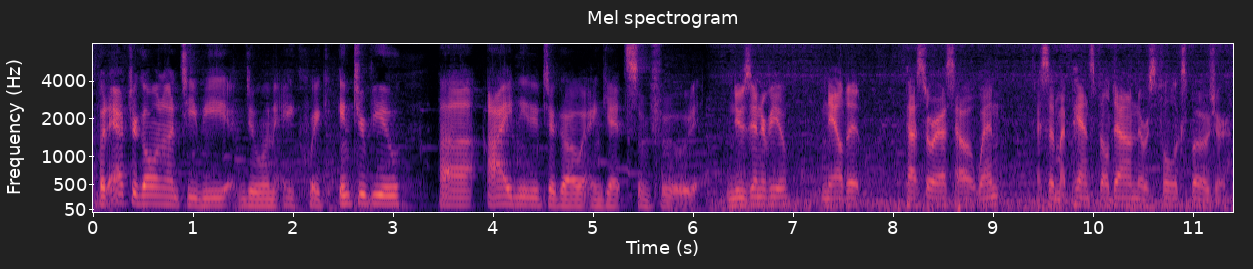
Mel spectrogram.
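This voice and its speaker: Gravelly-voiced man narrating a vlog. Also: mid-range voice, fairly even intonation, moderate pace. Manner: joking, self-deprecating. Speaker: vlogger recapping a fundraising tour. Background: background music.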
